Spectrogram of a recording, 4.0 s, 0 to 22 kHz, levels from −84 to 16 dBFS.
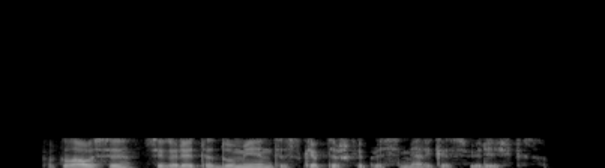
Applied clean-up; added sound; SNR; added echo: none; none; none; none.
